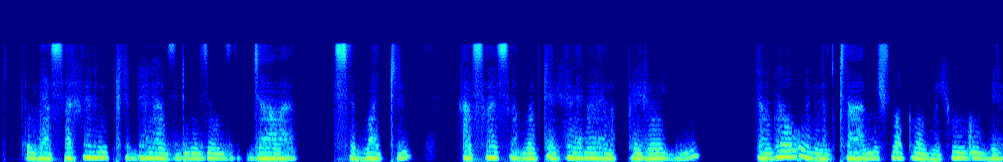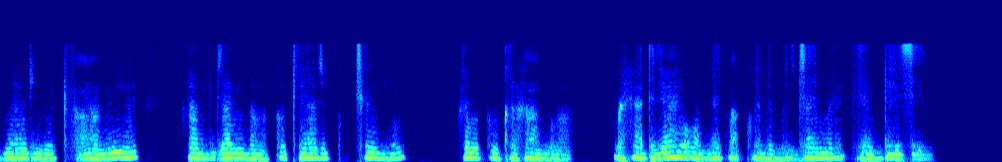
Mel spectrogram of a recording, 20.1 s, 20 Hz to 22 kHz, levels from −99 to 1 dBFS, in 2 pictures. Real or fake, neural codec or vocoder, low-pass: fake; codec, 16 kHz, 0.5 kbps, FreqCodec, smaller model; 7.2 kHz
